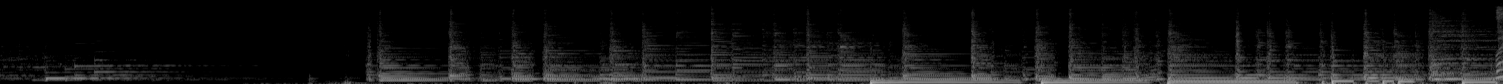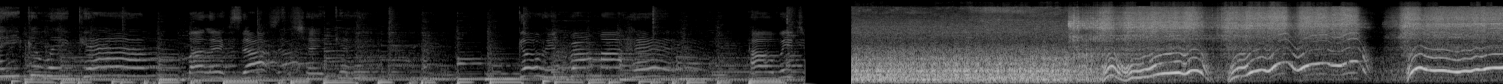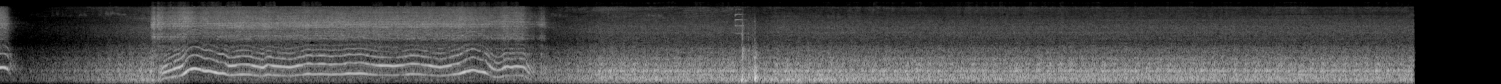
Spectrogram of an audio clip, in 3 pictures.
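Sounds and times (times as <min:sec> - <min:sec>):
power tool motor running: 0:23.6 - 0:44.2.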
